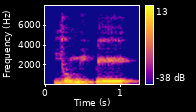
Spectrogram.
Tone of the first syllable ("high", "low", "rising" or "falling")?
low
